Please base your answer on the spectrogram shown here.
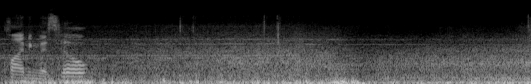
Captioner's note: wind blowing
